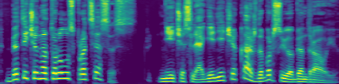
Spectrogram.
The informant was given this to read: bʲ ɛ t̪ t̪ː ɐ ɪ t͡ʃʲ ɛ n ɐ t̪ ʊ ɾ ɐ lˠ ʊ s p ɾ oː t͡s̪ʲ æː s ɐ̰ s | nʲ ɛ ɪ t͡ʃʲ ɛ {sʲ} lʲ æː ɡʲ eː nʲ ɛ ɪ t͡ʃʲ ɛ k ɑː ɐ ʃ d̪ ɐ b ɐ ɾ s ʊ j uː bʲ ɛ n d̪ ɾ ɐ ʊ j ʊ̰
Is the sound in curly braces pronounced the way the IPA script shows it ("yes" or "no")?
yes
